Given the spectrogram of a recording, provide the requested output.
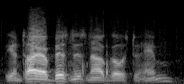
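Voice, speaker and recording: An actor playing a courteous, confident private investigator in a 1940s radio drama, polite and assured. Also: male voice, lowish voice, fast, a bit bright, natural voice. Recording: faintly noisy old radio recording.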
